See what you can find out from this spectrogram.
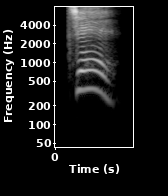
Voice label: "j", alphabet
